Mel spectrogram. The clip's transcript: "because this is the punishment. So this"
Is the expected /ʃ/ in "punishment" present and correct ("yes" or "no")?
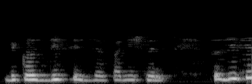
yes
